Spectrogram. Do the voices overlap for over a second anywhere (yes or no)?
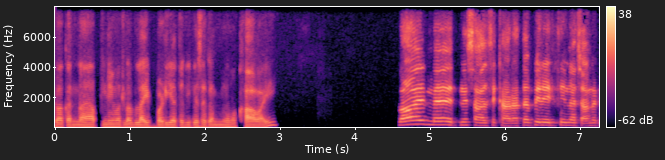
no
